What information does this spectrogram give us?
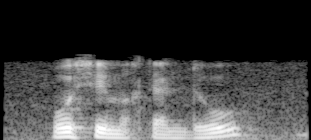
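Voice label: "wo sinn mer do", Alsatian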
